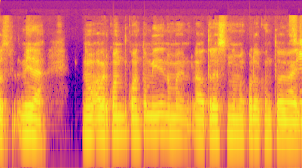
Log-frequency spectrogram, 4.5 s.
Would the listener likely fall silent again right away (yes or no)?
no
